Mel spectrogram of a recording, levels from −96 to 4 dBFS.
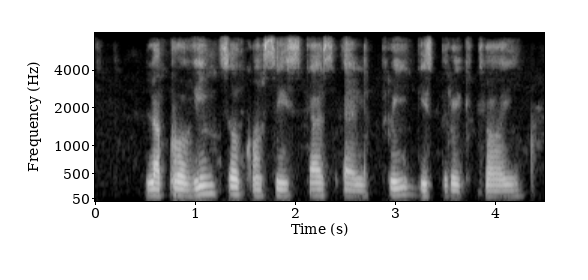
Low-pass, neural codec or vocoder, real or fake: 7.2 kHz; codec, 44.1 kHz, 7.8 kbps, DAC; fake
